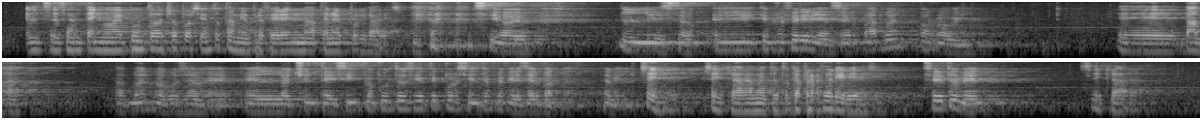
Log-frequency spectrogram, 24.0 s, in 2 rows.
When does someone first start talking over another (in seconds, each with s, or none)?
none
